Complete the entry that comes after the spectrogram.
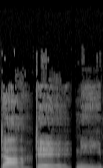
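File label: "tateni", concatenated syllables; Affixing experiment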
